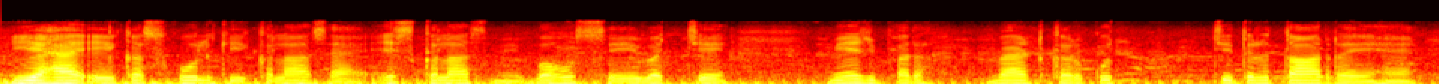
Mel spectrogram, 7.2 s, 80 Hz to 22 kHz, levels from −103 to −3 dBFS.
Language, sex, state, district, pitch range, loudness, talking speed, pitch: Hindi, male, Uttar Pradesh, Saharanpur, 125-140 Hz, -22 LUFS, 165 wpm, 135 Hz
